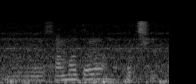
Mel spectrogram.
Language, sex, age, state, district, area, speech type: Odia, female, 30-45, Odisha, Jagatsinghpur, rural, spontaneous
